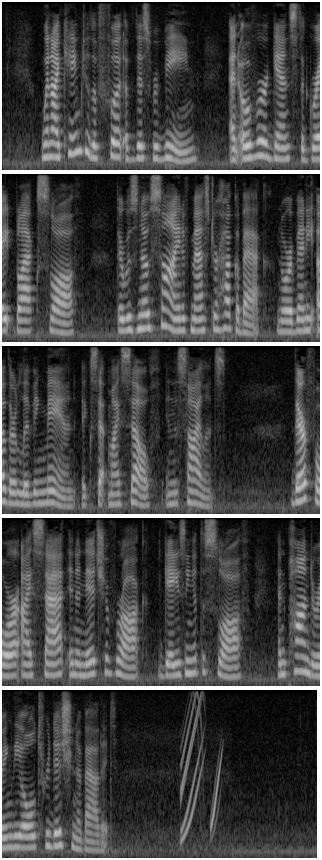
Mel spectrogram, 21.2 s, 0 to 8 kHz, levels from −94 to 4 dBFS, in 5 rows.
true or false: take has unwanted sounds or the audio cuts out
true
